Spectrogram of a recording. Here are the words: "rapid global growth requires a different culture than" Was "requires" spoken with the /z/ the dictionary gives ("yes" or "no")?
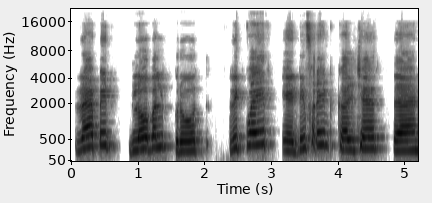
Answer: no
